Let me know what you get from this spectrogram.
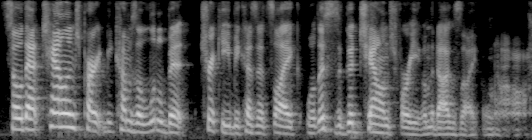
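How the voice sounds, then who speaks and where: A woman with a low, gravelly voice talks through research on aging dogs for the guest spot. She explains things in a relaxed, conversational way, pausing and restarting as she gathers her thoughts. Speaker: guest expert on canine cognitive decline.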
